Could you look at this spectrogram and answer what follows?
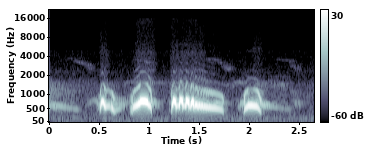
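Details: Captive decoy spotted dove calling to lure wild birds, voiced in the 'giọng thổ' style. One clean four-part phrase: a short coo, a rounded rising-falling coo, a long wavering downward slide and a final short coo.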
